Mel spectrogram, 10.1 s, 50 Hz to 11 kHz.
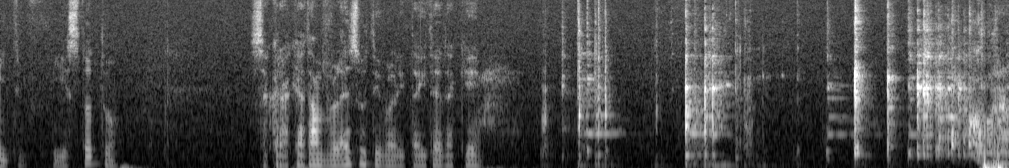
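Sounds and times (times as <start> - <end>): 
speech: 0.0 - 1.3, 2.5 - 5.6
tin cans clinking and rattling together: 5.4 - 10.0.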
